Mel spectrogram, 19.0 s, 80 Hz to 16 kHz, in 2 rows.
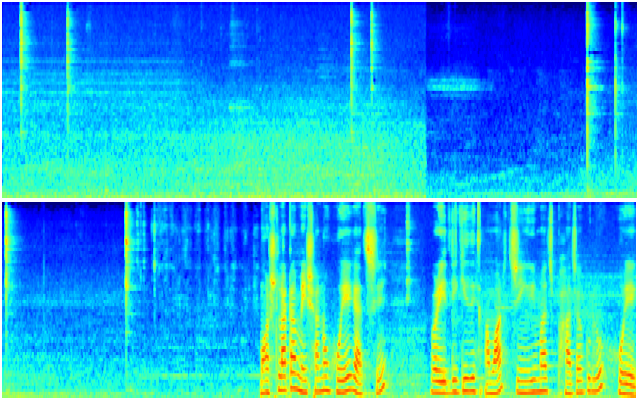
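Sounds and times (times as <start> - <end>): low background hum: 7.2 - 19.0
metal spoon clinking bowl: 8.8 - 9.8, 11.4 - 12.2, 15.5 - 15.8.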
